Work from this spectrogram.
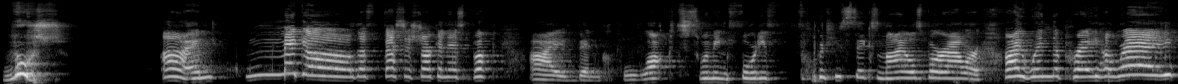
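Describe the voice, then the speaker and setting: Lady doing a cocky speedy shark in a kids storybook, high pitched, brags loud and proud. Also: animated, takes it slowly, heavily acted. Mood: triumphant. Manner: bragging, exclamatory.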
